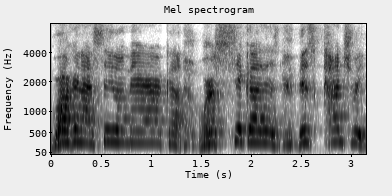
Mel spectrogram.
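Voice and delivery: play-acted very high, loud, shrill screaming. Retelling a voice heard screaming through a bullhorn at a rally, imitating someone screaming. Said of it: "I hear this voice just screaming like".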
